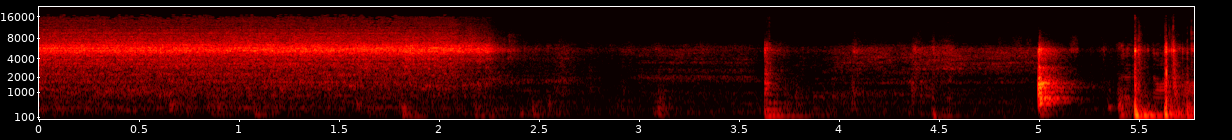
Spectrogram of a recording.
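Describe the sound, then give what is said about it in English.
Oil pours back into a bottle in a steady, hissing stream for about two seconds, then stops, followed by a few sharp clinks and knocks of the bottle being handled. “Okay, I'll tell you what, I'm going to pour this back in.”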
